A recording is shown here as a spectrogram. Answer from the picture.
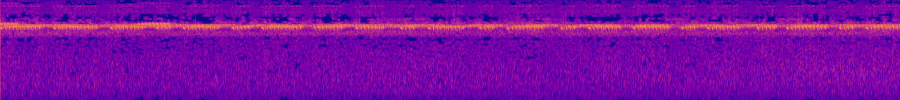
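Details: Nature recording of insects: a shrill high trill pulsing in quick even waves, continuous and dense, with faint higher overtone buzzing above.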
